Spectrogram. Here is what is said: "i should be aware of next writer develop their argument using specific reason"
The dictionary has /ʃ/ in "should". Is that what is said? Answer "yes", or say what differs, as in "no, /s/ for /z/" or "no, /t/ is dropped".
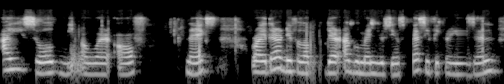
no, /s/ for /ʃ/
